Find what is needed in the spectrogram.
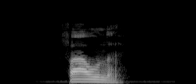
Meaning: fauna (animals considered as a group)
- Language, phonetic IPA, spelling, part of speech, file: Russian, [ˈfaʊnə], фауна, noun, Ru-фауна.ogg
